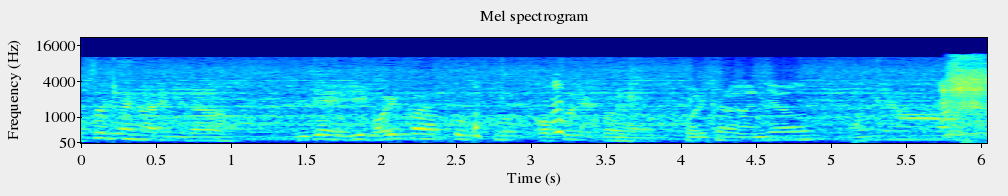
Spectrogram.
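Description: A hand-held hair dryer blowing steadily under talking.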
